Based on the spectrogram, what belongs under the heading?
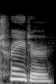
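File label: "Traitor" US English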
